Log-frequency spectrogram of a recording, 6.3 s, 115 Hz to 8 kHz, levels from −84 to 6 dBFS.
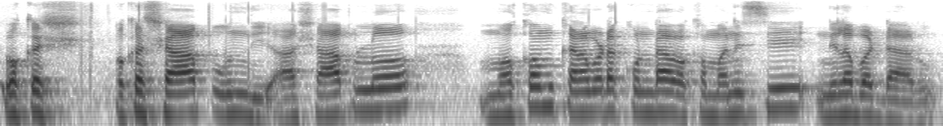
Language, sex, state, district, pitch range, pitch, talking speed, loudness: Telugu, male, Telangana, Mahabubabad, 165-195 Hz, 175 Hz, 105 wpm, -19 LUFS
